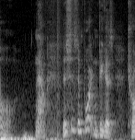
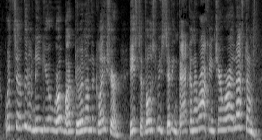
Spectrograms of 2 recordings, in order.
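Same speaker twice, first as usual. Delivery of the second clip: high, exasperated disbelief; indignant surprise; 14 semitones higher than usual. Acted. Doctor O'Toole Talltale spotting her robot on the glacier, indignant. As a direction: protest in a high, astonished voice.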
